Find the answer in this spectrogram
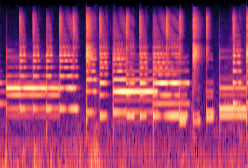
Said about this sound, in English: Ringtone. Jesus Christ. You have like an alarm for that?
